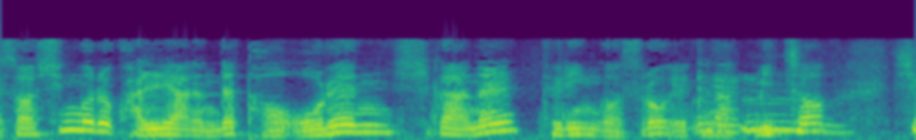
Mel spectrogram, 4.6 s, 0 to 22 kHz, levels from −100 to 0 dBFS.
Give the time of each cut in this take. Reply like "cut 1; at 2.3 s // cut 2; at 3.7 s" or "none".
cut 1; at 3.7 s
